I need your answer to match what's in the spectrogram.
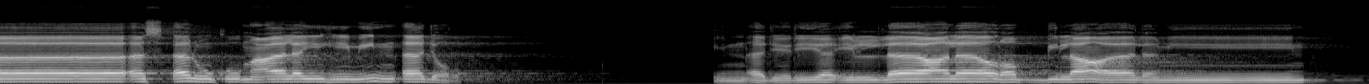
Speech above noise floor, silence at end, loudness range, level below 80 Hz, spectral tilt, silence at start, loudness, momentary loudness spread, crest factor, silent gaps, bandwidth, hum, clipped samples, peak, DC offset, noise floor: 59 dB; 0.45 s; 12 LU; -60 dBFS; -5.5 dB/octave; 0 s; -18 LUFS; 12 LU; 18 dB; none; 15.5 kHz; none; under 0.1%; -2 dBFS; under 0.1%; -78 dBFS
